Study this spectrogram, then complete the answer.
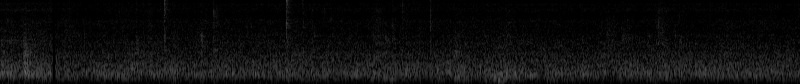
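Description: Leafy greens rustle in a plastic bowl.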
